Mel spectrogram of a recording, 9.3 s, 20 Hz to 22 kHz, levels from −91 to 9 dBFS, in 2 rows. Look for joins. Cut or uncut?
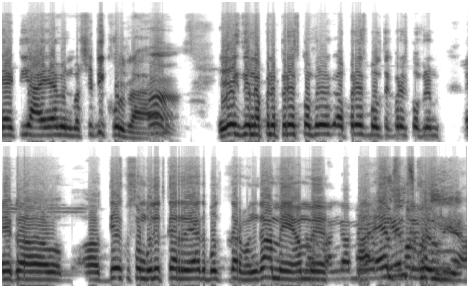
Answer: uncut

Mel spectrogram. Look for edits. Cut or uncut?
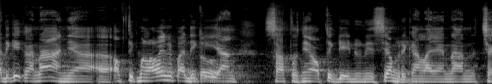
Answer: uncut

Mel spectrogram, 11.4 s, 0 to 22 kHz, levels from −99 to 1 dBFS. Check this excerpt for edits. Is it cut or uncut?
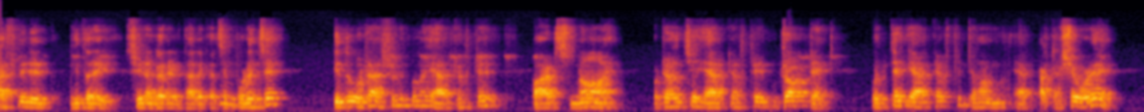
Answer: uncut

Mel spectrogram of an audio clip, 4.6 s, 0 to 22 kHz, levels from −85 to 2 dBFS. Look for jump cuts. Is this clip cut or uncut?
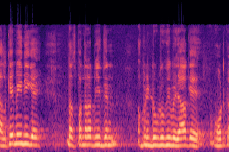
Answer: cut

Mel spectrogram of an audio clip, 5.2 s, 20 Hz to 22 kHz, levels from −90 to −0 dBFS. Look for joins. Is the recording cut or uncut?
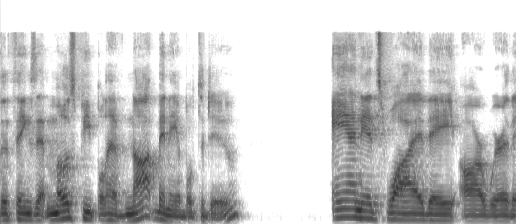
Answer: uncut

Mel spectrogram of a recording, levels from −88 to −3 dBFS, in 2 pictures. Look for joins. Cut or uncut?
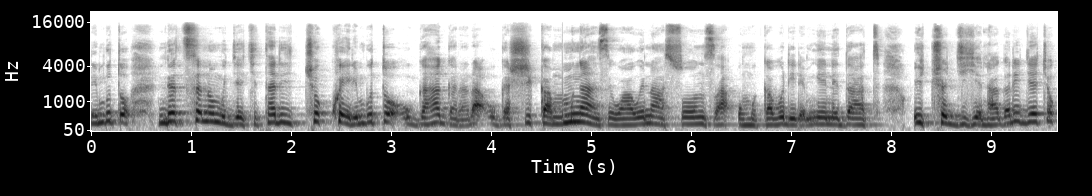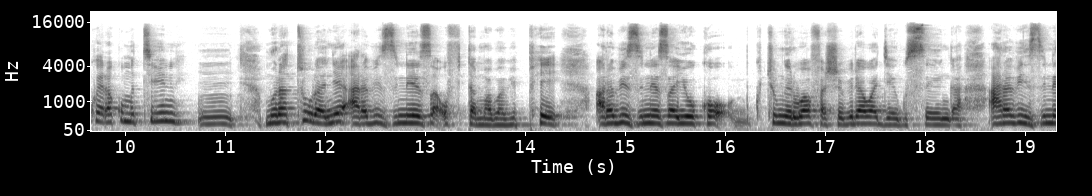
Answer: cut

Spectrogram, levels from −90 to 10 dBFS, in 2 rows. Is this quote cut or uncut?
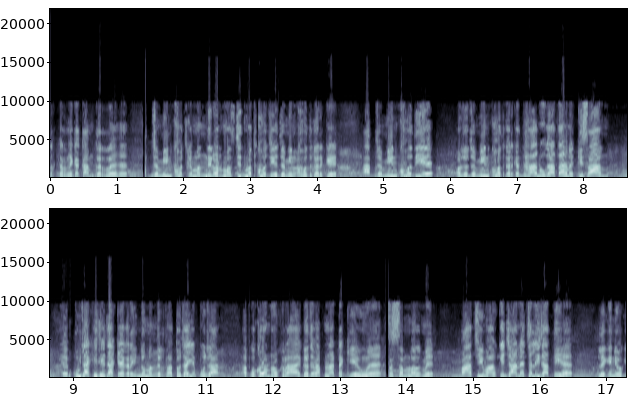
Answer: cut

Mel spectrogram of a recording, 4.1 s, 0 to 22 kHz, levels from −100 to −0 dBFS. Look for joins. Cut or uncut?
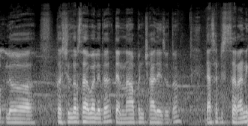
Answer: uncut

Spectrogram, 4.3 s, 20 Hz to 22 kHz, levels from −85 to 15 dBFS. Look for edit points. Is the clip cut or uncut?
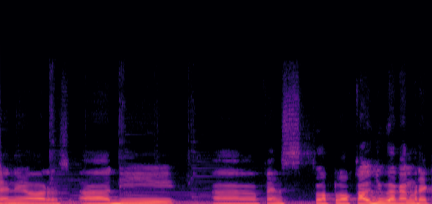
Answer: uncut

